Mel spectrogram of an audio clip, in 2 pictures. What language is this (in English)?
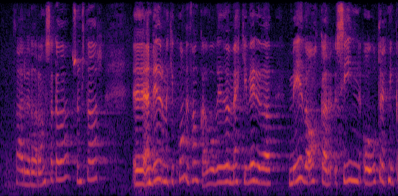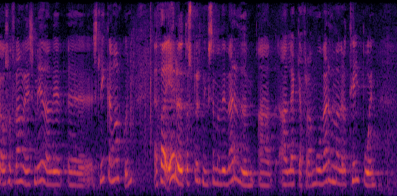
Icelandic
